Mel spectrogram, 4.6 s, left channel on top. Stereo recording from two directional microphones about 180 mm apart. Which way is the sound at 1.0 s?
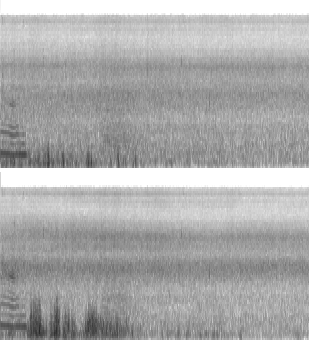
55° left (ahead or behind).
